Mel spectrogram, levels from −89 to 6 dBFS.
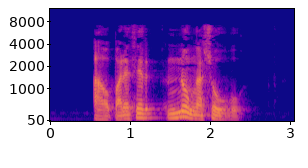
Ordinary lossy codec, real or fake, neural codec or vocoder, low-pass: MP3, 32 kbps; real; none; 7.2 kHz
